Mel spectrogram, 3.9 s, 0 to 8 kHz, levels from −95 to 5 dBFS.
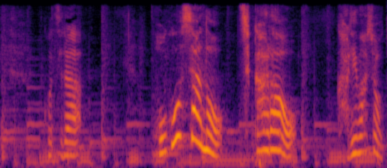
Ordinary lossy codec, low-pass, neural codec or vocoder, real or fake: none; 7.2 kHz; vocoder, 44.1 kHz, 128 mel bands every 256 samples, BigVGAN v2; fake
